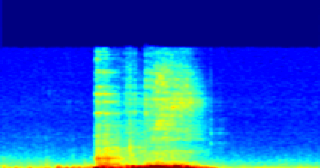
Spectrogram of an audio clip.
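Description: A wooden box lid creaks open.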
